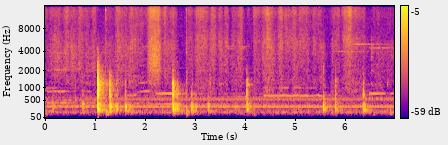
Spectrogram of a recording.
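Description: Long thin wooden rolling pin rolled back and forth with a sheet of homemade phyllo dough wrapped around it on a floured counter: a soft rubbing broken by several sharp wooden knocks, the loudest about a second in and another about two and a half seconds in.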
